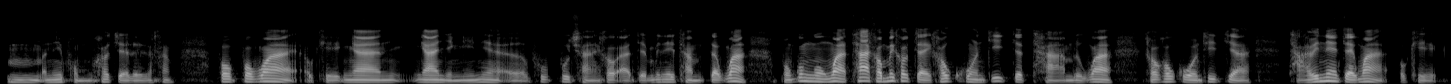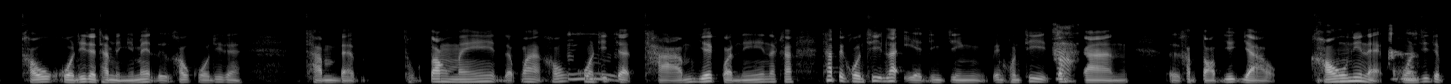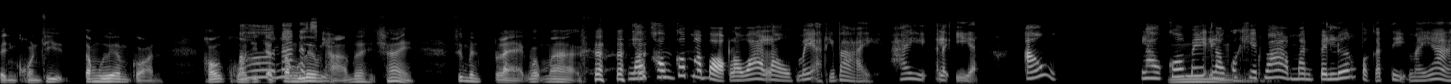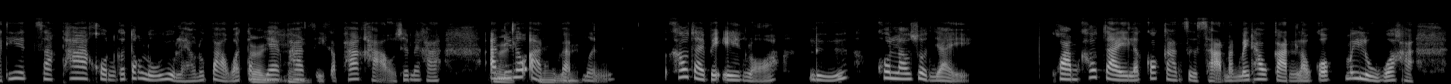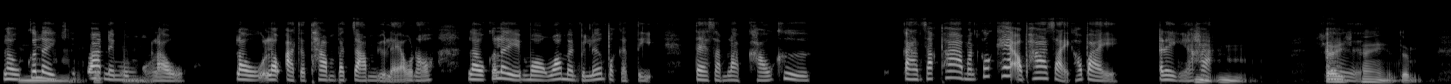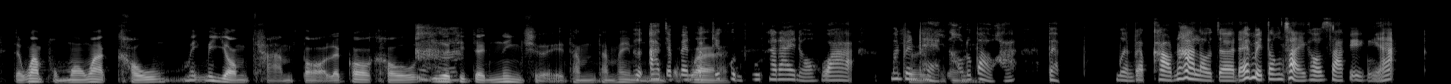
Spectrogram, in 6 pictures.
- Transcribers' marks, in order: laugh; other background noise; tapping
- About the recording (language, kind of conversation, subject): Thai, advice, คุณกับคนรักทะเลาะกันเพราะสื่อสารกันไม่เข้าใจบ่อยแค่ไหน และเกิดขึ้นในสถานการณ์แบบไหน?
